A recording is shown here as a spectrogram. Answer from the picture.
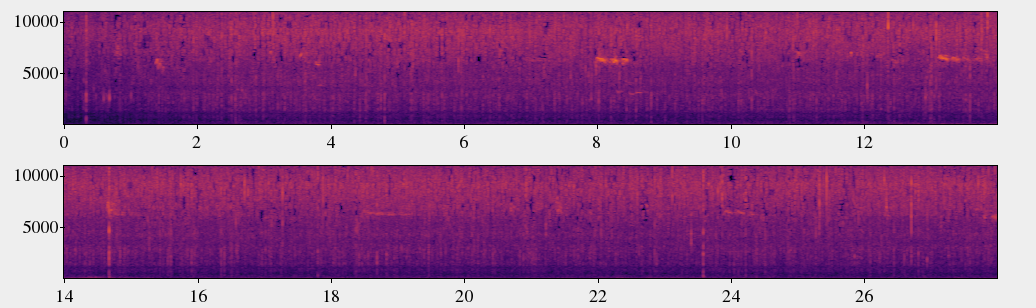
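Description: Light rain falling steadily: a soft, even hiss sprinkled with small drop ticks, swelling up over the first couple of seconds.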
